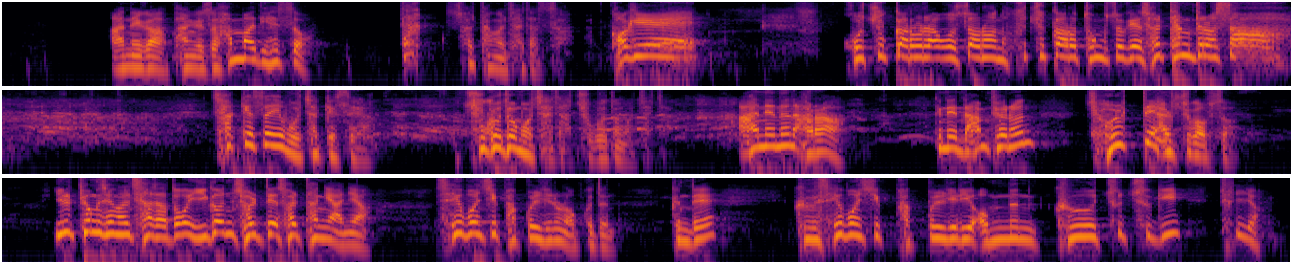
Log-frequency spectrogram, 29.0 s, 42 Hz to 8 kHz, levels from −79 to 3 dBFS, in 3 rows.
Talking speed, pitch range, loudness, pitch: 260 characters per minute, 195-260 Hz, -23 LUFS, 240 Hz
